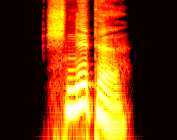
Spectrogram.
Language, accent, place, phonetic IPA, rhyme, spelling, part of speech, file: German, Germany, Berlin, [ˈʃnɪtə], -ɪtə, schnitte, verb, De-schnitte.ogg
- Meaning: first/third-person singular subjunctive II of schneiden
